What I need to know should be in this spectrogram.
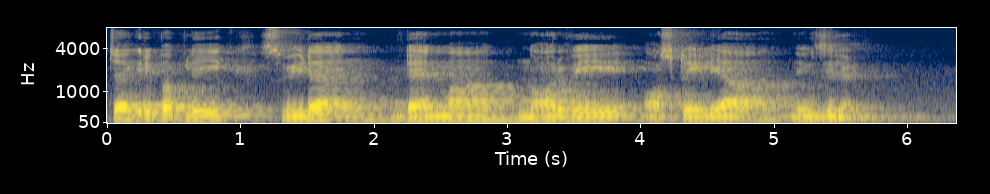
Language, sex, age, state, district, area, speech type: Goan Konkani, male, 30-45, Goa, Bardez, urban, spontaneous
